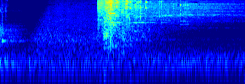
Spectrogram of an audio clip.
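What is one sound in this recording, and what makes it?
A glass bowl shatters.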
